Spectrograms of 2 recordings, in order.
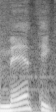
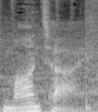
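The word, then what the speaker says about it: Manthey: The Manthe kit, pronounced Montai, transforms an already formidable track weapon into something downright outrageous.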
